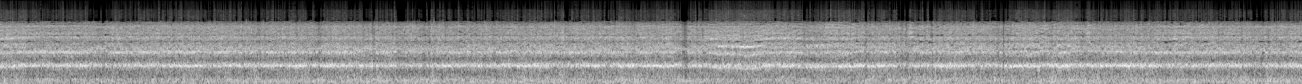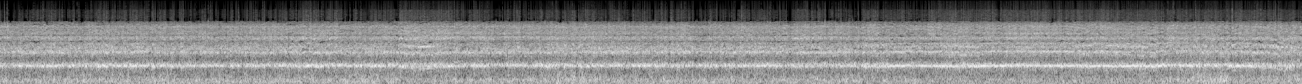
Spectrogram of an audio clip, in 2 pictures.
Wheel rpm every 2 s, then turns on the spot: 230, 230, 230, 230, 220, 230, 230, 230, 230, 230, 230, 220, 220.
none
